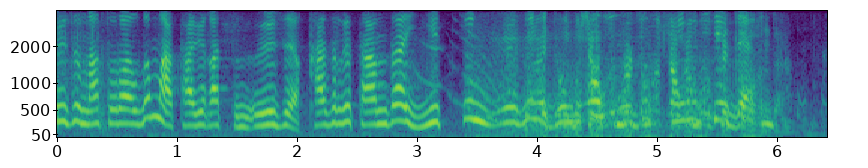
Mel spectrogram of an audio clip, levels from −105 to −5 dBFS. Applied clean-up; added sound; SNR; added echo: neural separator model SepFormer DNS4.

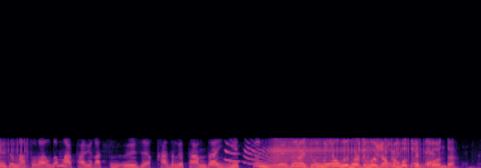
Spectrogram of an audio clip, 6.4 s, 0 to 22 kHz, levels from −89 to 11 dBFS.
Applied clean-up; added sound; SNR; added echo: none; Door; 13 dB; none.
